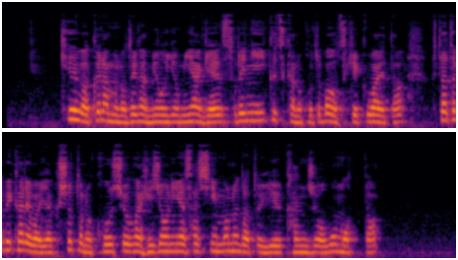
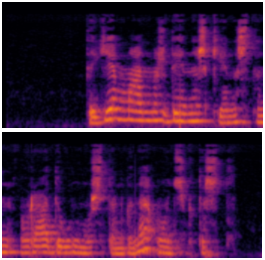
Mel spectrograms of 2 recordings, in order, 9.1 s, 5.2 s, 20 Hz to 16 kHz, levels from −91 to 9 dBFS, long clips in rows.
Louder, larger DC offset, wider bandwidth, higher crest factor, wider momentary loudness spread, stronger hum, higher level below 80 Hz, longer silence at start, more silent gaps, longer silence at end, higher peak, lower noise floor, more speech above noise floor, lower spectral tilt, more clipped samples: about the same, -25 LUFS vs -25 LUFS; neither; about the same, 11.5 kHz vs 11.5 kHz; about the same, 18 dB vs 18 dB; about the same, 7 LU vs 8 LU; neither; about the same, -58 dBFS vs -58 dBFS; second, 0.6 s vs 0.85 s; neither; first, 0.8 s vs 0.35 s; about the same, -6 dBFS vs -8 dBFS; second, -62 dBFS vs -69 dBFS; second, 38 dB vs 44 dB; first, -6 dB/octave vs -4.5 dB/octave; neither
